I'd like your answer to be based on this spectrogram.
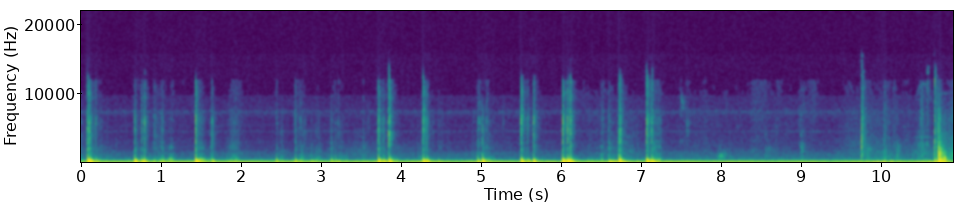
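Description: Fingertips tap and scratch the side panels of a large, hollow cardboard PS4 console box held at both sides. The result is a quiet series of short, dull taps with soft scratching between them, over a steady low hum.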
